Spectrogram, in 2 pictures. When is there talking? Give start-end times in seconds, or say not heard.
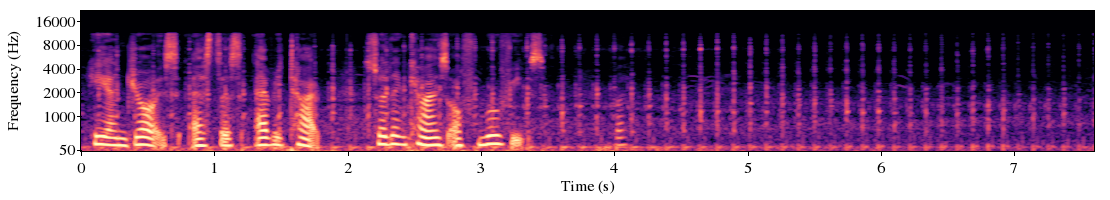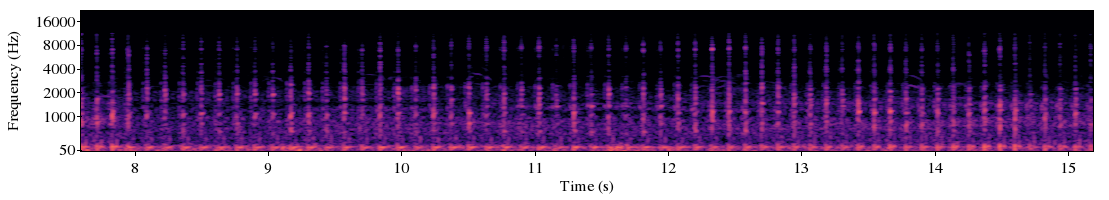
0.1-4.1.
